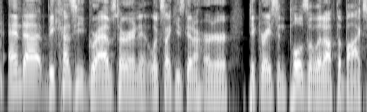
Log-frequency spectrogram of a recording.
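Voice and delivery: ordinary talk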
